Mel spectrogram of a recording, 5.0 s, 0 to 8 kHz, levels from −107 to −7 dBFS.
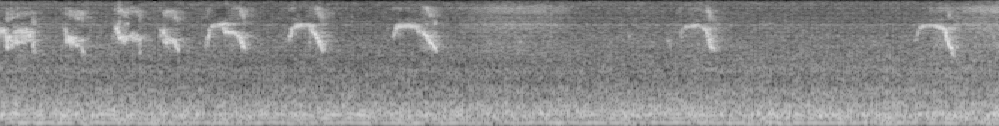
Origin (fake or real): fake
